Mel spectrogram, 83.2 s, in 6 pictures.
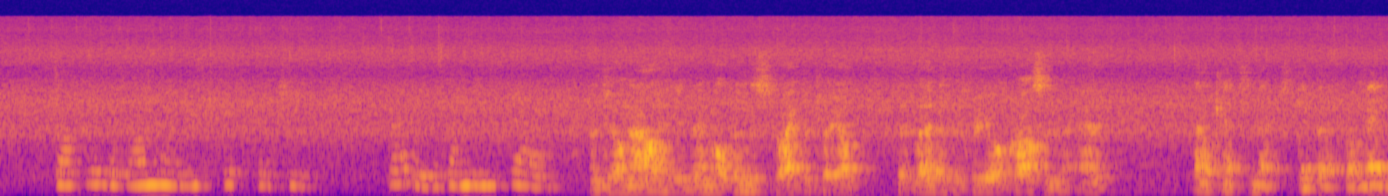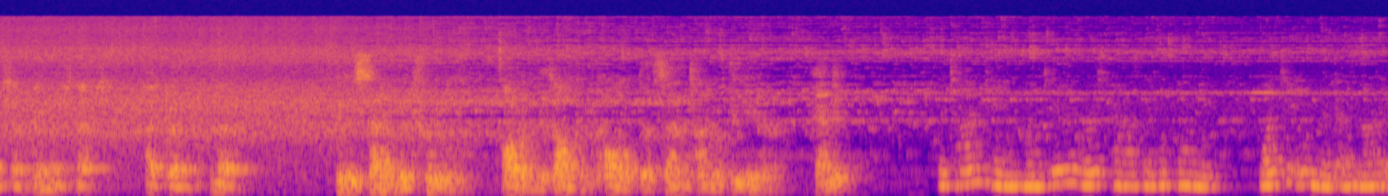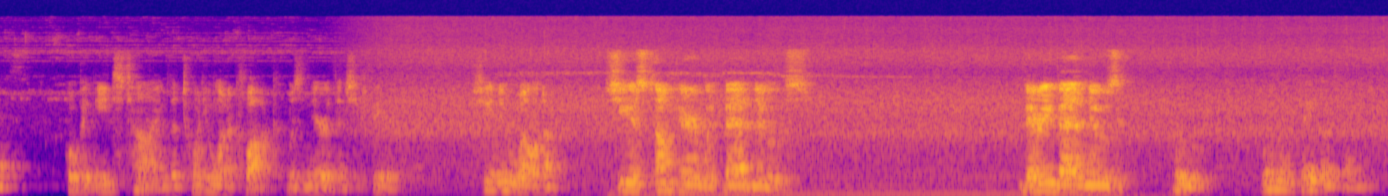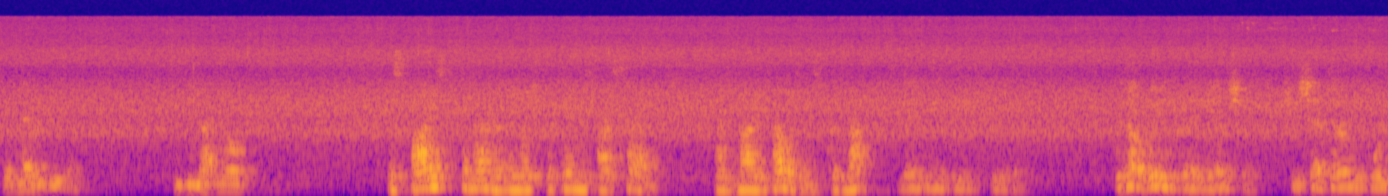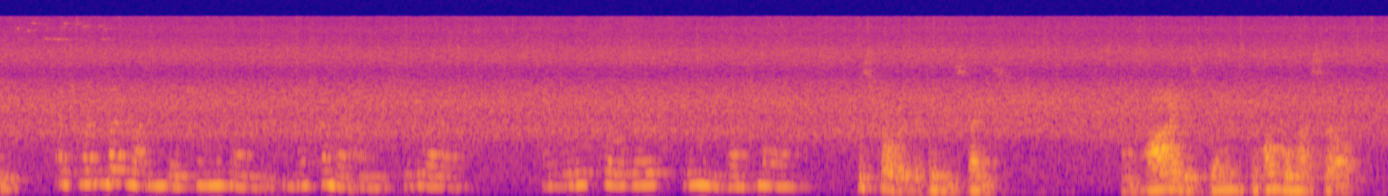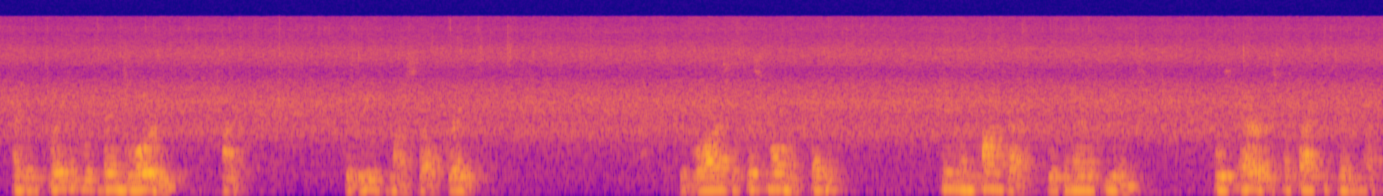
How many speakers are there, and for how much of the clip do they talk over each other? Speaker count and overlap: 10, no overlap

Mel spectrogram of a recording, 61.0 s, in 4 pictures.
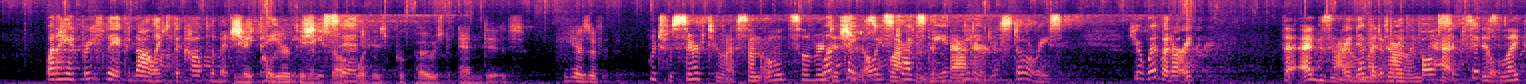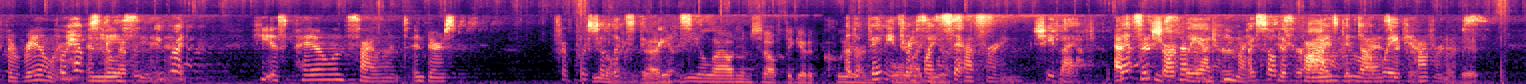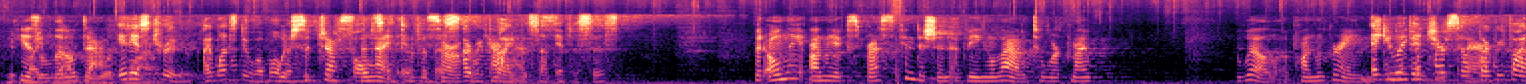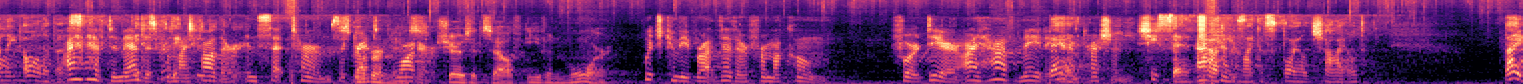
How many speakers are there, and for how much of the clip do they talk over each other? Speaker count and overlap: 3, about 43%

